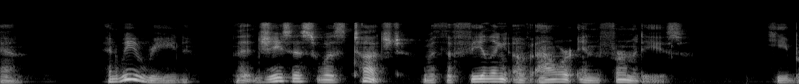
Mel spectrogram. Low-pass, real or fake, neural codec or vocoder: 7.2 kHz; real; none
